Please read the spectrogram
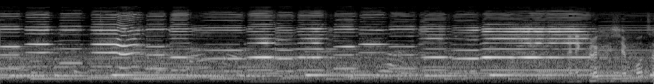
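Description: A blues harp (diatonic harmonica) plays an instrumental solo over piano chords, with a bent note about a second in.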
